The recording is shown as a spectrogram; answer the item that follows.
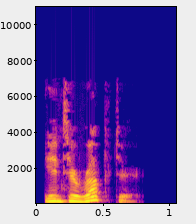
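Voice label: "interrupter", British English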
